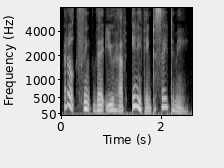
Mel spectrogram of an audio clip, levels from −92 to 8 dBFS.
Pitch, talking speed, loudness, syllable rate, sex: 170 Hz, 250 wpm, -17 LUFS, 5.5 syllables/s, female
